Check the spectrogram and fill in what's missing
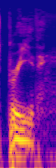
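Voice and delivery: long, slow, eerie breaths; heavy breathing. Acted. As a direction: breathe like a creature in a cave. Imitates breathing heard in cave.

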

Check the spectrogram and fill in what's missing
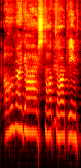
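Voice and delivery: high loud flustered plea; mock panicked dad. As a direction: beg her to stop, flustered and loud. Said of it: "And I'm like".

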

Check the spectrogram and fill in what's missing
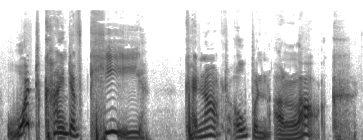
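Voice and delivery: slow, drawn-out riddle master, swooping high; talking house. Acted. Talking house puts a riddle to Froggy, slow and mysterious. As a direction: pose the riddle slowly and mysteriously. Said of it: "the house was like".

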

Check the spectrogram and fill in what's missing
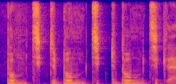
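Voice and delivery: mouth-drum beat, bass and tick; beatboxing. Retold or imitated. Student vocalising a drum part for his teacher, beatboxing. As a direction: imitate a drum kit with the mouth. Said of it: "Are you a fucking human beatbox".

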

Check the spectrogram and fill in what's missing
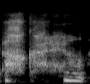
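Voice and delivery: breathy whispered groan; whispered dread. Retold or imitated. Dreading an unwanted task.

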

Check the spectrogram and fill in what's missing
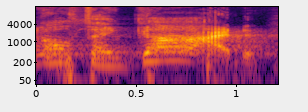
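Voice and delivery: high, gushing mock-dramatic thanks; overjoyed relief. Writer thanking his co-writer for the joke, overjoyed relief. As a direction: cry out your gratitude, starting slow.

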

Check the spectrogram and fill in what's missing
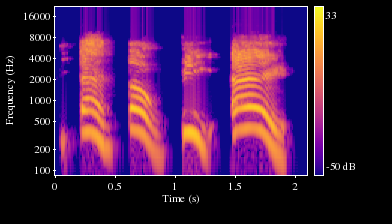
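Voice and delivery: high, loud, drawn-out letters; imitated daughter's inflection. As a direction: mimic a child's promo, stretching each letter up high. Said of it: "the way she said it with the inflection in her voice".

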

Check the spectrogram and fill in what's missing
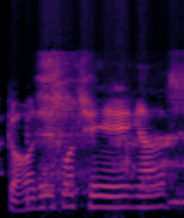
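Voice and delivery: slow, hushed mock-holy voice; mock solemn preacher. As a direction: intone it like a joking sermon.

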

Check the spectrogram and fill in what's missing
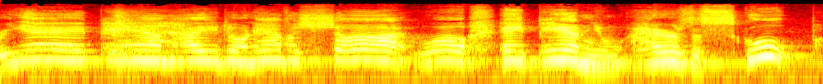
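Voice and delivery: high-pitched cheery barfly voices; rowdy bar greeting. Retold or imitated. Bar crowd greeting Pam when she opened the door, high mock cheer. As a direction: imitate drinking pals hailing a friend.

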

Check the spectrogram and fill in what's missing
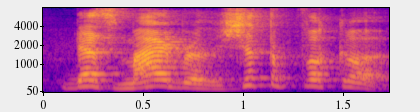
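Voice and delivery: loud, high, forceful snap; real anger. Real, not acted. Grieving man silencing a screaming aunt, furious outburst. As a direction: shout it down in fury. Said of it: "it makes me mad just thinking about it".

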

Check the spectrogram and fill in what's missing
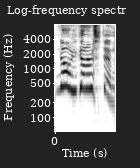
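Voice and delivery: high, loud pleading imitation; mock frantic insistence. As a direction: squeal it in hammed-up urgency. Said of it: "and they're like".

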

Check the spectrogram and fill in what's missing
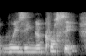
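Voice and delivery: ordinary talk

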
